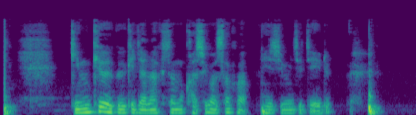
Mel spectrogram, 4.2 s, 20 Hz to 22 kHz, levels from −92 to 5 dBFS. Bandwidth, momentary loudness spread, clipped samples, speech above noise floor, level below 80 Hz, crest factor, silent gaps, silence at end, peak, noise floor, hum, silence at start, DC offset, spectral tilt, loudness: 11 kHz; 13 LU; under 0.1%; 21 dB; -44 dBFS; 24 dB; none; 0.35 s; 0 dBFS; -46 dBFS; none; 0.05 s; under 0.1%; -6.5 dB/octave; -25 LUFS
